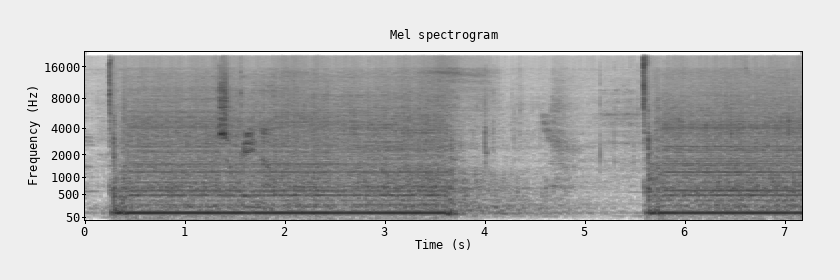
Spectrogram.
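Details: Washing machine after adjusting drive belt tension, previously noisy with powerless impeller: steady low motor hum that starts, pauses about two seconds, restarts, with no slipping squeal; belt drive now normal.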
